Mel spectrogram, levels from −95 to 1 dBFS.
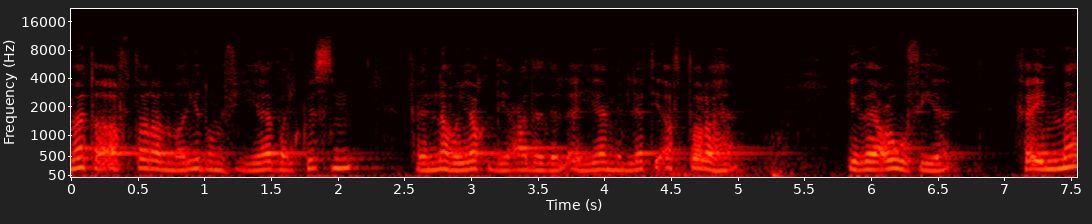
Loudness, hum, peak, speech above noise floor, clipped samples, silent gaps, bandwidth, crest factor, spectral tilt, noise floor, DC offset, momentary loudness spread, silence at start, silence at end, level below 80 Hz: -50 LUFS; none; -34 dBFS; 24 dB; under 0.1%; none; 11 kHz; 16 dB; -6.5 dB/octave; -73 dBFS; under 0.1%; 9 LU; 0 s; 0 s; -72 dBFS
